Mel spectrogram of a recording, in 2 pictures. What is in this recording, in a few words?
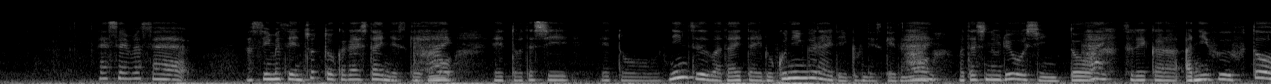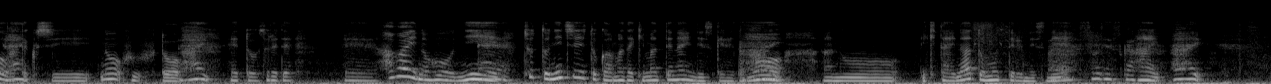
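female; RWCP SP97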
